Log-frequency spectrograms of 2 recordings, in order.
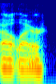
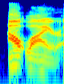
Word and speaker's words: OVTLYR: It's called Outlier. So it's the V would actually be like a U. So we pronounce it Outlier. – Yep. OVTLYR. Outlier.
